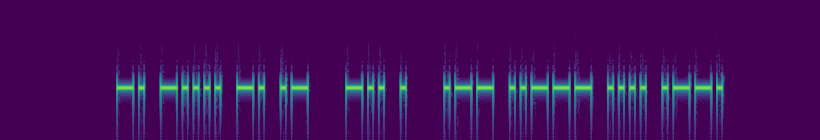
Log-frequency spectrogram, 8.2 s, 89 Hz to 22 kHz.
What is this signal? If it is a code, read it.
Morse code, heard as a keyed tone, about 23 wpm, 700 Hz. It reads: N6NA DE W2HP
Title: USA Callsign DE Callsign - 4 Characters - 22wpm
